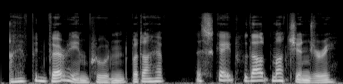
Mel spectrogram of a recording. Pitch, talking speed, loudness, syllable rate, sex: 135 Hz, 210 wpm, -19 LUFS, 6.8 syllables/s, male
